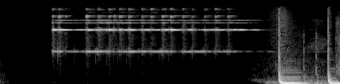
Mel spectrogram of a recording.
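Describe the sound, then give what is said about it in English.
A small bell is shaken rapidly for about two seconds in a home or studio office, rung to celebrate achieving a sale or goal, its bright metallic tone ringing loud, then cut off by a couple of heavy thumps. “That is the bell of success.”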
